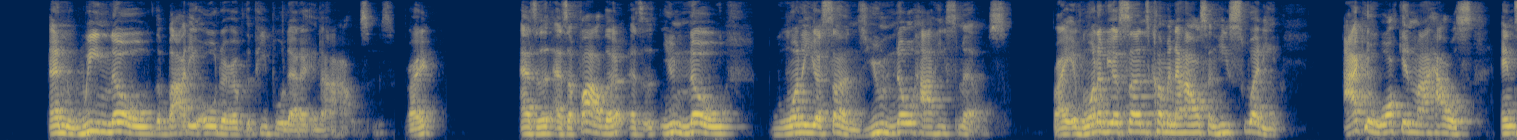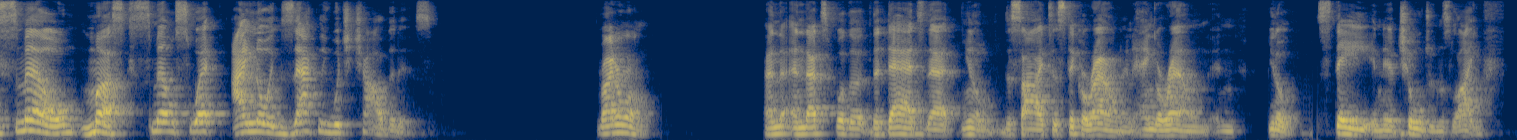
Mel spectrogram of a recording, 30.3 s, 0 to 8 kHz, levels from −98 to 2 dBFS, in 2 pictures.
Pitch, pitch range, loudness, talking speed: 150 Hz, 135-175 Hz, -22 LUFS, 180 wpm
